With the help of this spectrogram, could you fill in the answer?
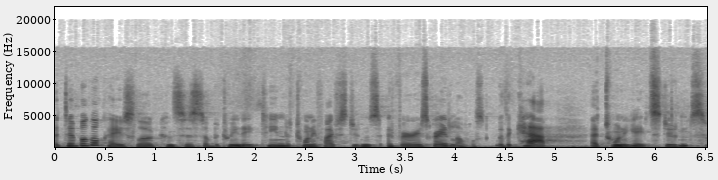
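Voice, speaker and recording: Lively intonation and vocal fry mark a woman speaking at a fairly quick pace. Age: 60s. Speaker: special education teacher giving public comment. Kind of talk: prepared public comment speech. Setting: school board meeting. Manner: formal.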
